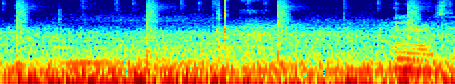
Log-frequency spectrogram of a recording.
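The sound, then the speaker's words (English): A car rumbles along steadily with a low, constant engine and road drone while a person talks over it. “I'm driving here like I'm in a friggin' indie track.”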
